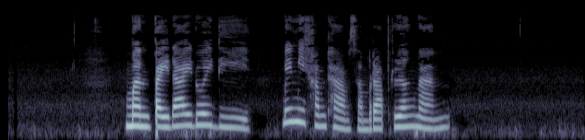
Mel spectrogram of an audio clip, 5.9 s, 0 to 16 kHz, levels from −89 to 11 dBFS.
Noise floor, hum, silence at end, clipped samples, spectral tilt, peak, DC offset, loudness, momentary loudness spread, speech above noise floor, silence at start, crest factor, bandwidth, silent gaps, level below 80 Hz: -61 dBFS; none; 1.35 s; under 0.1%; -5.5 dB/octave; -2 dBFS; under 0.1%; -22 LUFS; 12 LU; 40 dB; 1.25 s; 22 dB; 11 kHz; none; -60 dBFS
